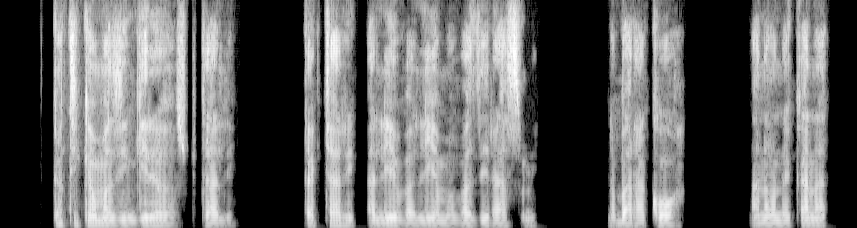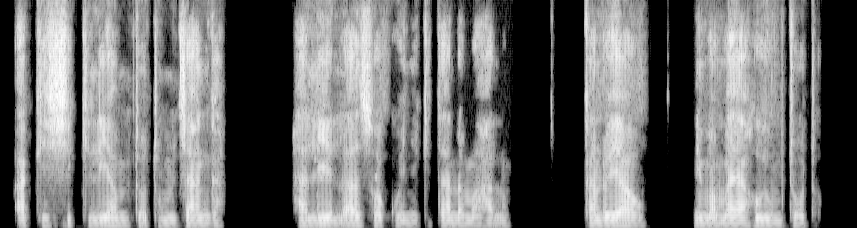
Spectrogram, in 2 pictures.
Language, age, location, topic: Swahili, 36-49, Nakuru, health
